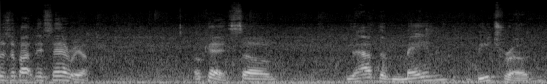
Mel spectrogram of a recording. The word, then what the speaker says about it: soi: Just it's obvious to anybody who's been to Thailand before, but if you've never been to Thailand, the word soy, and it's spelled S-O-I.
